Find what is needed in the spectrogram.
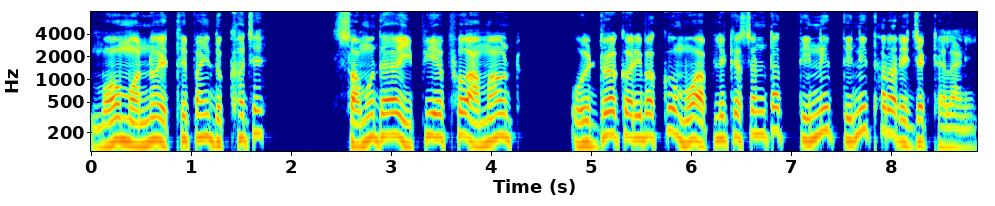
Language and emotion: Odia, sad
